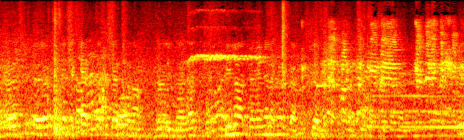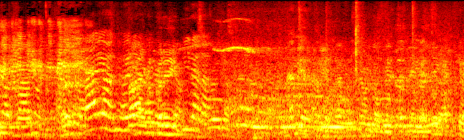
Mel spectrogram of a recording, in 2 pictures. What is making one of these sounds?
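Several men talk over one another loudly and with agitation, close by.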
